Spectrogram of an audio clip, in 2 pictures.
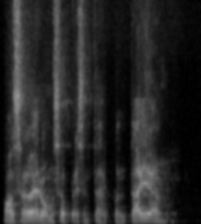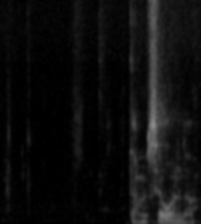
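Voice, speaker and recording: A middle-aged man from Mexico, giving a tech talk on a video call, relaxed and full of "eh" fillers. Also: a little high, measured pace. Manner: relaxed, with many "eh" and "ah" fillers and restarts. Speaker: guest speaker, solution architect. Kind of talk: online tech meetup presentation.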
